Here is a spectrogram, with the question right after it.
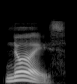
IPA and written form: nˈɔɪz (noise)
